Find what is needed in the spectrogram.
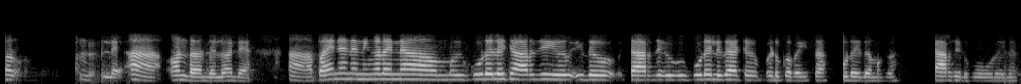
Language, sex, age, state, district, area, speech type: Malayalam, female, 45-60, Kerala, Kottayam, urban, conversation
